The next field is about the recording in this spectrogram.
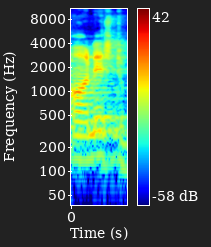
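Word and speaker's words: honest: means होता है ईमानदार यहां भी एच है एच क्या है साइलेंट है इसका जब उच्चारण किया जा रहा है तो ओ वावेल साउंड से उच्चारण इसका प्रोनंसिएशन शुरू हो रहा है तो इसलिए जबकि ओ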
